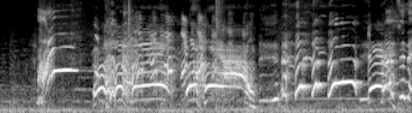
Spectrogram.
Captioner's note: shrieks; players cheering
